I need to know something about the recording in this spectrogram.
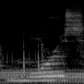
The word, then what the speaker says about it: Morris: how to read those i just say morris because that's what it looks like it's pronounced morris lester got it oh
